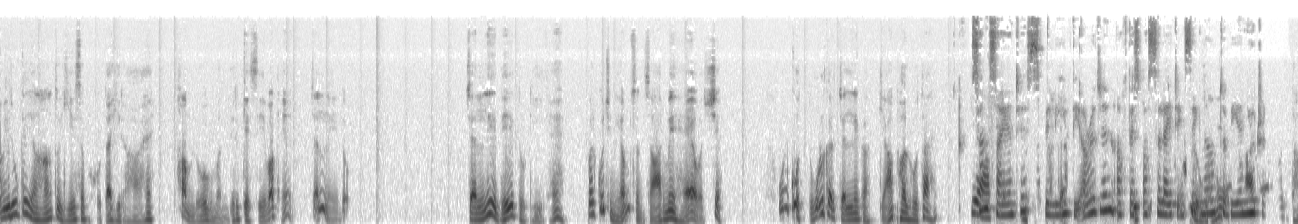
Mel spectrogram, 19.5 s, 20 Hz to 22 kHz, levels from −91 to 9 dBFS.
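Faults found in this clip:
Echo leak, 14.81–14.97 s, 15.55–15.59 s, 18.98–19.05 s: faint delayed copy of the far talker, 232 ms behind, weak at first, up to roughly 15 dB under the speech by the end. Likely the far end's loudspeaker echo canceller letting residual through.

Speech suppressed in double talk, 14.94–15.76 s, 15.93–16.05 s, 16.81–17.32 s, 17.7–17.89 s, 18.14–19.26 s: the talker ducks in chunks while both sides overlap, dropping by as much as about 30 dB. Likely the canceller couldn't separate near speech from echo and squashed both.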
